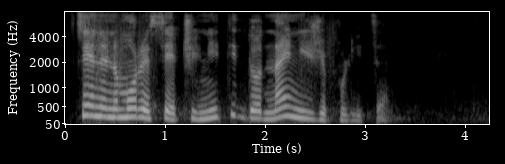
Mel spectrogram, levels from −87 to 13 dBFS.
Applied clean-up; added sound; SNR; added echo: neural separator model SepFormer DNS4.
